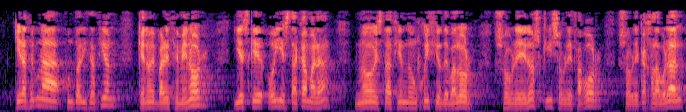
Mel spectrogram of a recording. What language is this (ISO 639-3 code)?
spa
